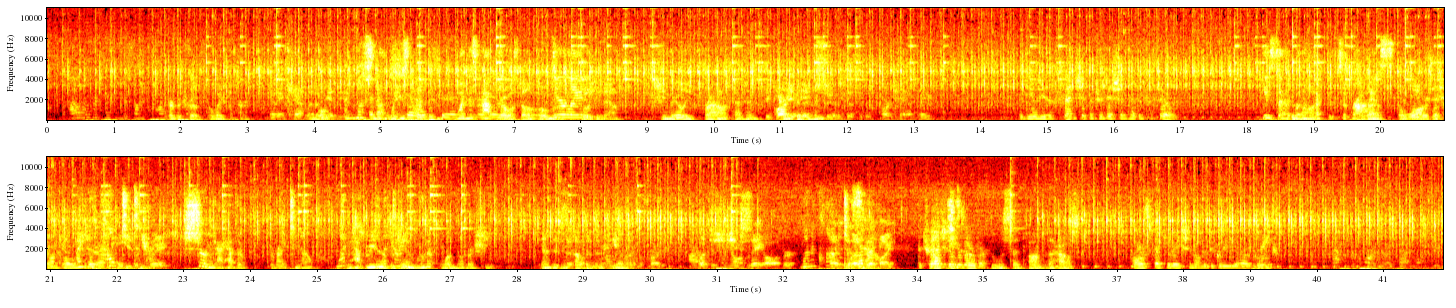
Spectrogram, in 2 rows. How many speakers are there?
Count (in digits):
5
